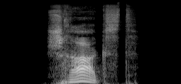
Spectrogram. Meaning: second-person singular preterite of schrecken
- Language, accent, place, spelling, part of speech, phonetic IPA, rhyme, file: German, Germany, Berlin, schrakst, verb, [ʃʁaːkst], -aːkst, De-schrakst.ogg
